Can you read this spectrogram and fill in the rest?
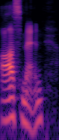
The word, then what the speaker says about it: Assman: When Assman, pronounced Osman, applied for a personalized license plate, his request was denied.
